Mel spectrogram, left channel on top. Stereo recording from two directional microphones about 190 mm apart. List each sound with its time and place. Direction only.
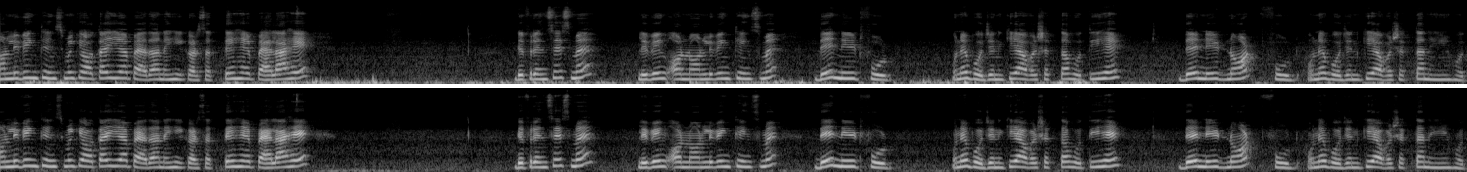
0.0 s a woman's voice: 15° right (ahead or behind)
5.2 s a woman's voice: 15° right (ahead or behind)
